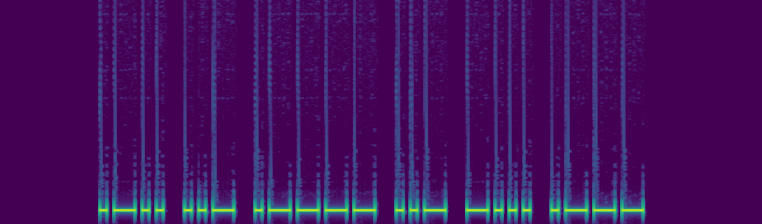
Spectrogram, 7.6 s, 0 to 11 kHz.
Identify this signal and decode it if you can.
Morse code, heard as a keyed tone, about 17 wpm, 700 Hz. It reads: LU1UBJ
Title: DXCC-100 Call Signs - 6 Characters - 17wpm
